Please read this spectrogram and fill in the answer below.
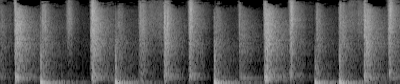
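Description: Background music: a steady drum-kit beat, bass drum alternating with snare hits.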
